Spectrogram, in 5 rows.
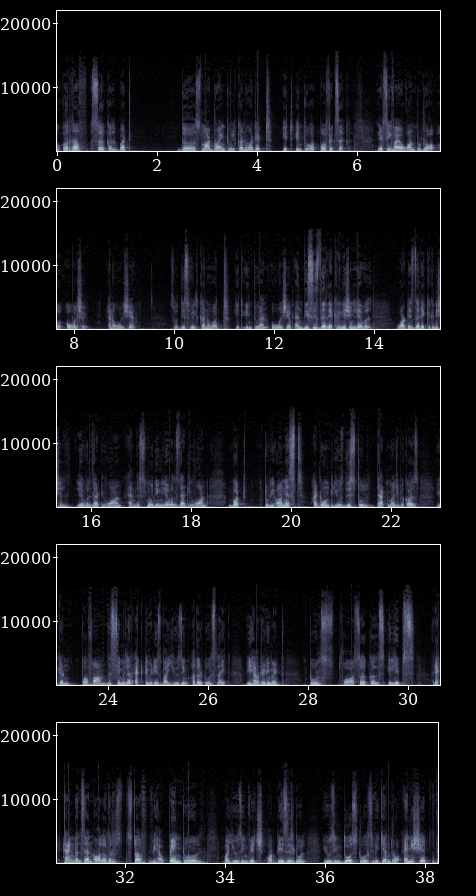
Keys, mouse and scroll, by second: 6.2-6.8 scroll down 1, 6.8-7.9 scroll up 1.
